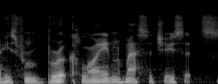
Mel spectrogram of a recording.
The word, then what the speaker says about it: Brookline: Brookline, yeah.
